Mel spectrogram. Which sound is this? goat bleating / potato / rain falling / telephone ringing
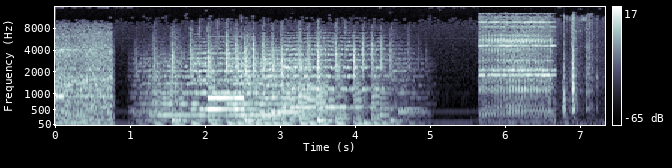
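telephone ringing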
